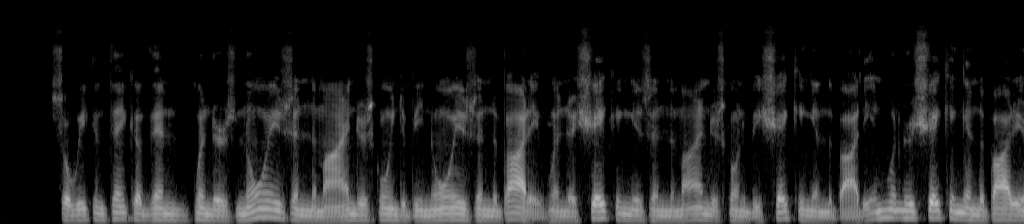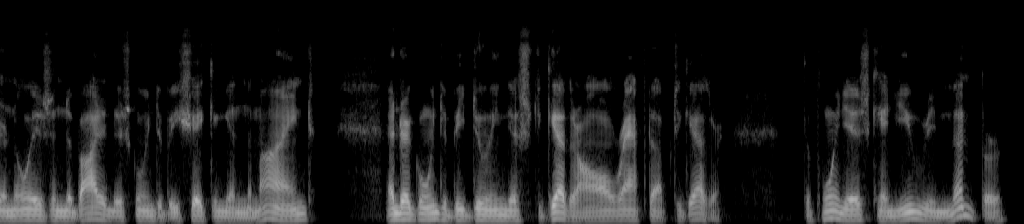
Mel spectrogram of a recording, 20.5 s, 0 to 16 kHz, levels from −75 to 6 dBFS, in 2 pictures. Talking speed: 215 wpm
